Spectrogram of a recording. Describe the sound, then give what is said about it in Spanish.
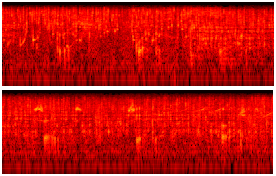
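Water runs from a tap while someone washes their hands, a steady, hissing splash that continues evenly throughout with soft trickling variations. “se lava las manos bajo un grifo.”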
